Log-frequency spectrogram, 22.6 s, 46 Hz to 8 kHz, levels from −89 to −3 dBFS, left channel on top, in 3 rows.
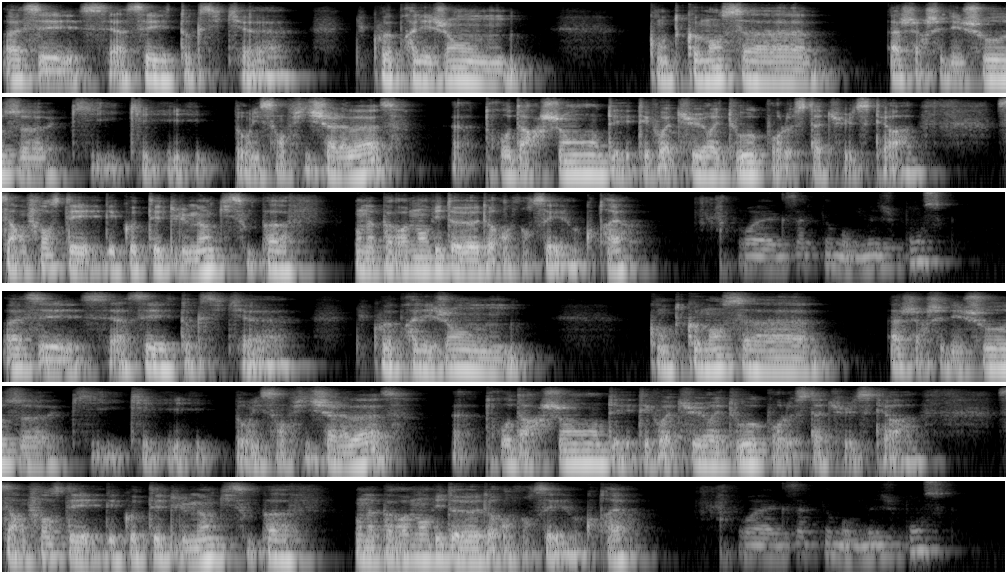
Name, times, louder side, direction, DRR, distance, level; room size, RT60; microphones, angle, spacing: voice 1, 0.0-2.5 2.8-3.8 4.9-6.1 6.6-9.0 9.3-10.6 10.9-17.4 17.7-19.8, left 3 dB, 85° left, 5 dB, 1.1 m, -29 dB
voice 2, 20.6-22.2, left 2 dB, 25° left, 2 dB, 1.0 m, -42 dB
7.0 x 4.0 x 5.4 m, 0.37 s
head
